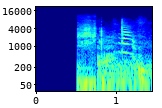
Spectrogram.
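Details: Domestic cat meowing, a short tonal meow with a clear harmonic stack that bends upward and then falls, followed by a softer trailing note, set against a low background murmur.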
